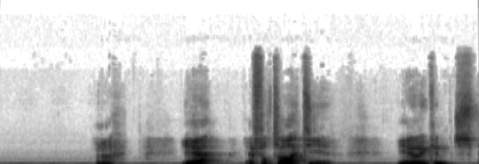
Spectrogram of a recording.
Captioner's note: chuckles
